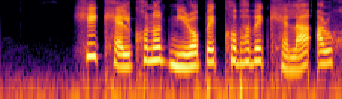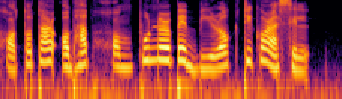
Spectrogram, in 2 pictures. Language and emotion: Assamese, disgusted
